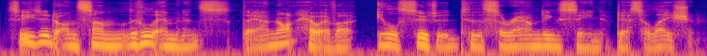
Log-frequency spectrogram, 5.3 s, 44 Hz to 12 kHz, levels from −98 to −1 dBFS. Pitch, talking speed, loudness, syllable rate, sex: 120 Hz, 190 wpm, -22 LUFS, 6.5 syllables/s, male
